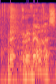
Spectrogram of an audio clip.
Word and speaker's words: revueltas: How do you pronounce this one? Revueltas? Revueltas.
